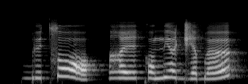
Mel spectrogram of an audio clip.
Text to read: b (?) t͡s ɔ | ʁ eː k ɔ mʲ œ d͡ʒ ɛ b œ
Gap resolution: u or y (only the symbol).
y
